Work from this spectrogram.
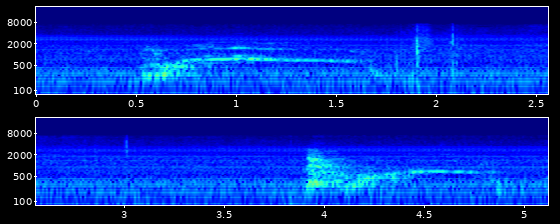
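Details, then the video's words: Cupcake the female pug 'arguing' the merits of capitalism to her sister: a long, rising-then-falling moaning whine, a couple of sharp clicks, then a second similar arched yowl, all over a steady background hum. "Pug Rhetoric: Cupcake explains the merits of individual ownership and capitalism"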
